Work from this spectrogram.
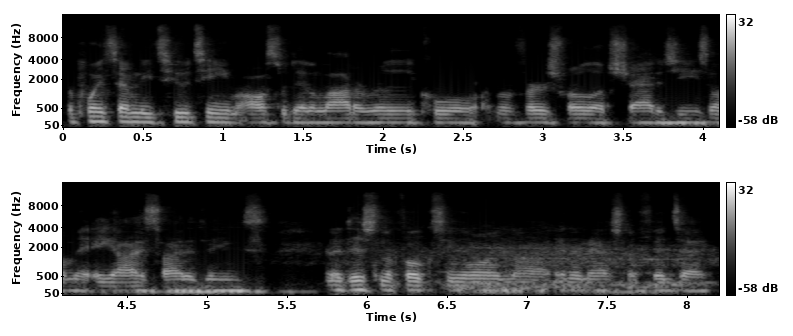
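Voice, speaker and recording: A man's voice: on the low side, level tone, fast talker, dark tone, slight background noise, rough recording. A man hosting a podcast, upbeat and informal, introducing and questioning his guest. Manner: upbeat, calls guest brother. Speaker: podcast host. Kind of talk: casual podcast interview.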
